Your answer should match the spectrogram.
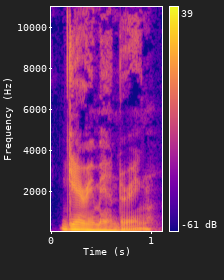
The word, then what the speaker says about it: gerrymandering: You can also pronounce it garrymandering.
